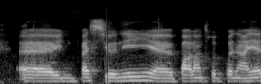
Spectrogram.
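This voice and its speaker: With fairly even intonation, this woman talks in a very deep, low pitch. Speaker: entrepreneur, business incubator founder. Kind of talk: interview at a job fair presentation. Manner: many hesitations and filler sounds.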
